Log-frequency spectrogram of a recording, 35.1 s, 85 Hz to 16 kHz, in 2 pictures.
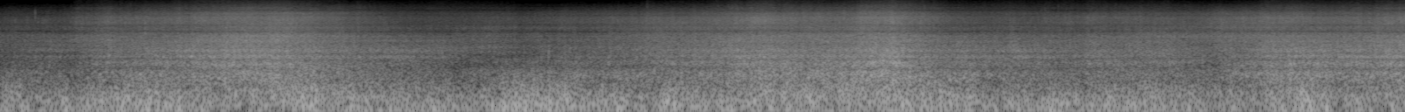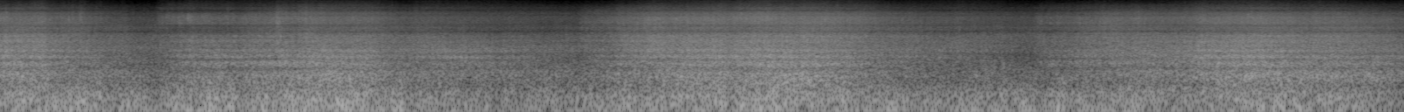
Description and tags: Small ocean waves breaking at the coast of Sant Adria de Besos Catalunya
field-recording, Camera-Sony-HXR-NX5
